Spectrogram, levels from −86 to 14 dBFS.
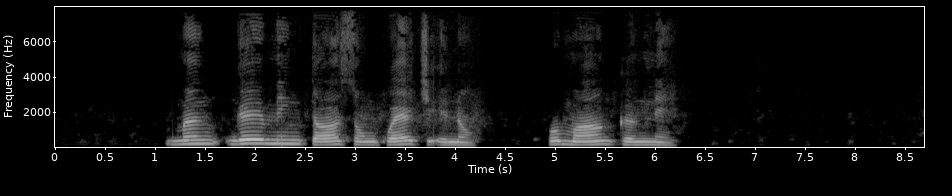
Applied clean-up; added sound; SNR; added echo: none; none; none; none.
